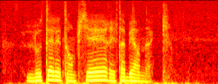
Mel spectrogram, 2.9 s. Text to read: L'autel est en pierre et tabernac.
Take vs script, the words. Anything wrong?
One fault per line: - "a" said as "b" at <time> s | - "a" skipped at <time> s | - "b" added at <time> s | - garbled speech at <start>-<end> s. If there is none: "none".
none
